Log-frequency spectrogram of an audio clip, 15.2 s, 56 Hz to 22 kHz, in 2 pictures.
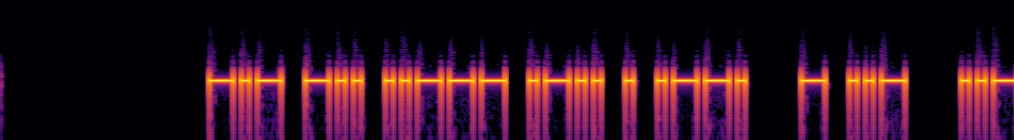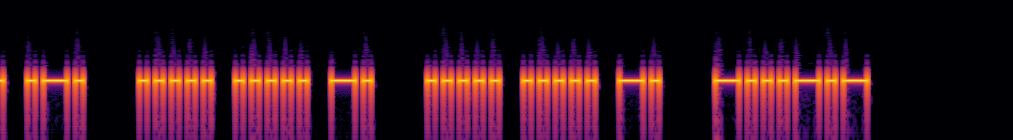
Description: Morse code, heard as a keyed tone, about 20 wpm, 700 Hz. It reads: KD2LEP TU UR 55N 55N <BK>
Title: Speed-Racing Common QSO Phrases - 20wpm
